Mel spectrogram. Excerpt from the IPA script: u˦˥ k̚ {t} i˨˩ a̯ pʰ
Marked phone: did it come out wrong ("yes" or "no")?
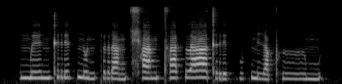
yes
